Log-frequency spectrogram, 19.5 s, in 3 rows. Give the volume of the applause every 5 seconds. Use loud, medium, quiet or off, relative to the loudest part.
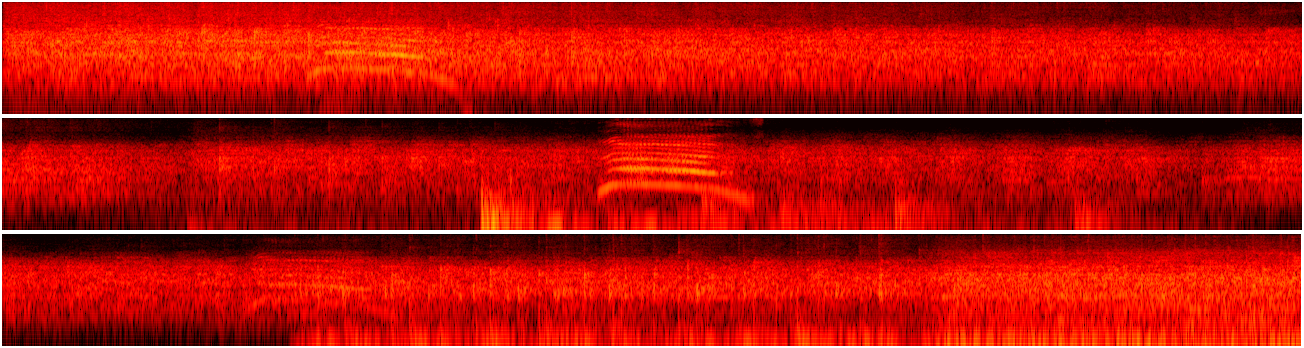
loud, medium, medium, loud.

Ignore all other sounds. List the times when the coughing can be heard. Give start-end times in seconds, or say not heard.
not heard.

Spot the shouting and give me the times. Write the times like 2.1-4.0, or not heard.
1.5-2.4, 9.4-10.3, 14.2-15.1.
